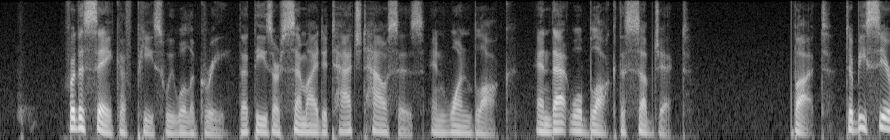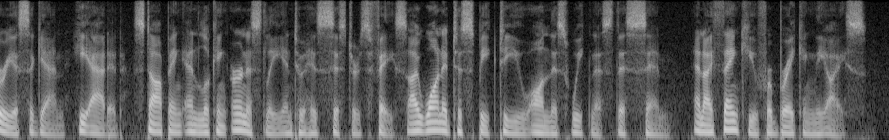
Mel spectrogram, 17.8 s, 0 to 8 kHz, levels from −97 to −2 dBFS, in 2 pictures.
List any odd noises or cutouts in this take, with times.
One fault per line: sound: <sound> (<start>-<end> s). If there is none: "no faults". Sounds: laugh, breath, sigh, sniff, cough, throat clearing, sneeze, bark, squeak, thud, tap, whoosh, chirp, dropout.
sound: whoosh (0.2-0.4 s)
